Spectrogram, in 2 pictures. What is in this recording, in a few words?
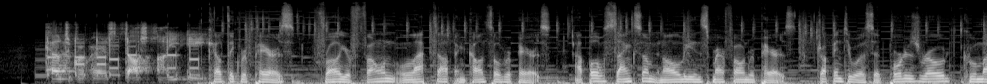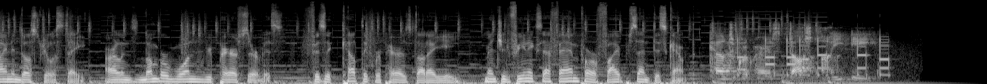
Radio Advert; Celtic Repairs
